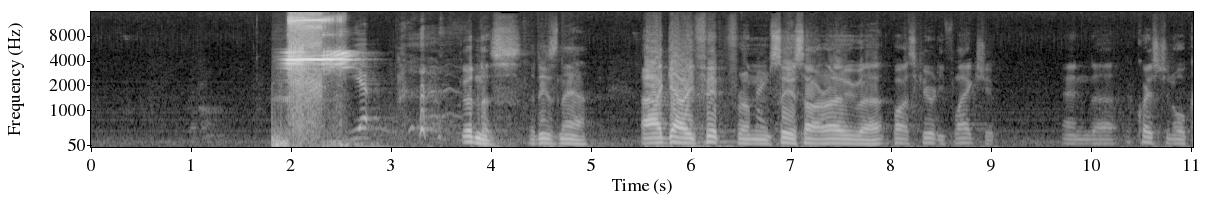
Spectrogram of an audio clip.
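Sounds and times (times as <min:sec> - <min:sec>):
microphone feedback squeal: 0:01.8 - 0:02.9.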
